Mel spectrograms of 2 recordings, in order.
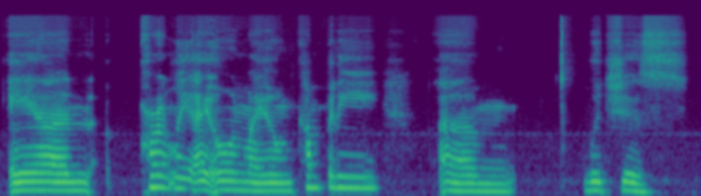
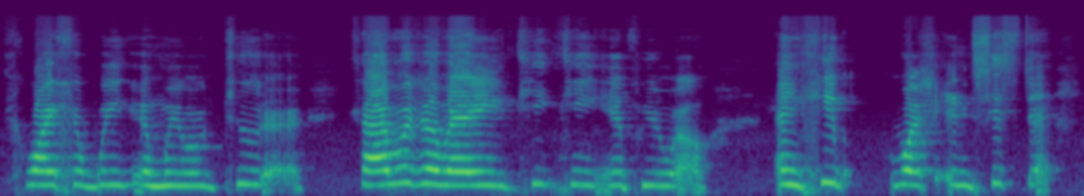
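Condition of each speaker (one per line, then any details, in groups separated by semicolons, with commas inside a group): No condition
Cerebral palsy; birth oxygen deprivation; speech affected, sounds like past stroke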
